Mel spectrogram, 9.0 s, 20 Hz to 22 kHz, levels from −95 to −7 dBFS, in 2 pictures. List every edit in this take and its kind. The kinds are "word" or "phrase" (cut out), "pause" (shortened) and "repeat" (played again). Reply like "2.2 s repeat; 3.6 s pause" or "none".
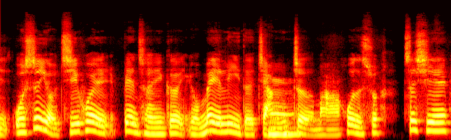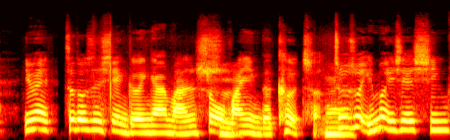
5.1 s pause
